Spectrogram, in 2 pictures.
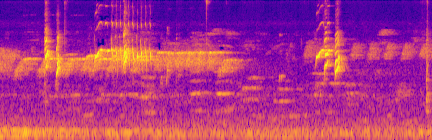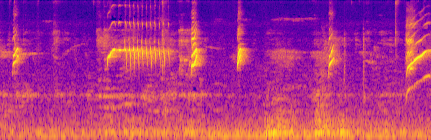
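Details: Female canary chirping "cuit cuit", used to prompt young canaries to sing sooner: scattered bursts of rapid, high twittering chirps separated by short quiet gaps, with a faint steady hum underneath.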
